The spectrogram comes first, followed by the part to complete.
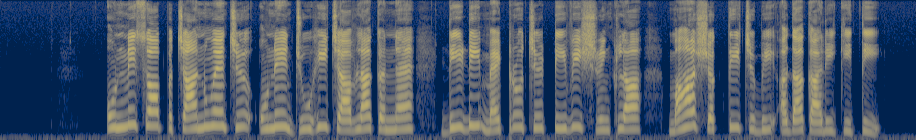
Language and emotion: Dogri, neutral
